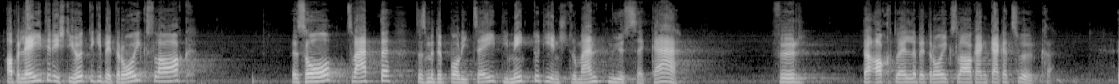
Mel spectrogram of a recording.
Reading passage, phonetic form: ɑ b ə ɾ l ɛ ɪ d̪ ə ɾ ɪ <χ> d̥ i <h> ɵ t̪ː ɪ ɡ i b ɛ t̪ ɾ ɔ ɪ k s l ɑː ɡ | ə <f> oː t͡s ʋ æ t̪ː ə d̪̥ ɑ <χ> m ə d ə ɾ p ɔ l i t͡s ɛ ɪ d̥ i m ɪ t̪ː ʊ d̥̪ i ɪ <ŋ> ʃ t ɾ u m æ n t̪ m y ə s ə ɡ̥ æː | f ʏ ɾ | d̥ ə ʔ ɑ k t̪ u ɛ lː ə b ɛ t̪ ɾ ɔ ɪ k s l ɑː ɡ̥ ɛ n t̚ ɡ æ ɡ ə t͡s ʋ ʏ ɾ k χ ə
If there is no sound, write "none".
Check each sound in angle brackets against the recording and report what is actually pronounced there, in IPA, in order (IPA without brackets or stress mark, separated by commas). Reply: ʃ, h, s, s, n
